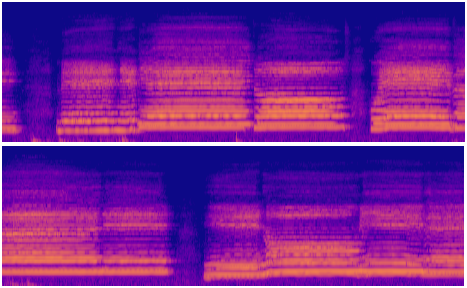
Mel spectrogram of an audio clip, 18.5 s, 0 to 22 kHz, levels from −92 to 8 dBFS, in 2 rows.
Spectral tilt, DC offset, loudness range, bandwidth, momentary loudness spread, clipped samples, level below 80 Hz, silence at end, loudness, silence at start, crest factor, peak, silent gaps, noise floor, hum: -3 dB/octave; under 0.1%; 7 LU; 12.5 kHz; 10 LU; under 0.1%; -64 dBFS; 0 s; -26 LUFS; 0 s; 16 dB; -12 dBFS; none; -66 dBFS; none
